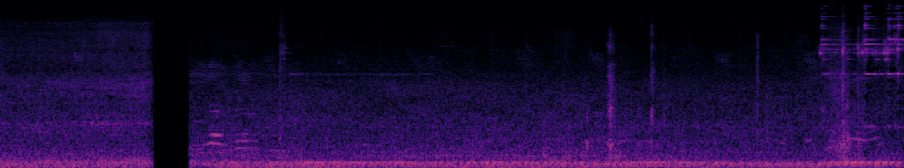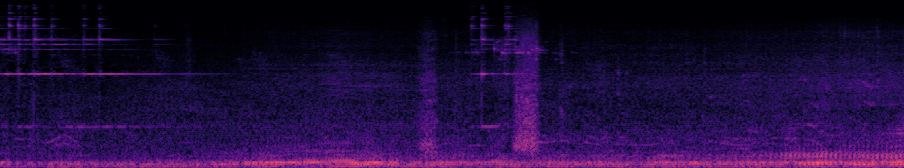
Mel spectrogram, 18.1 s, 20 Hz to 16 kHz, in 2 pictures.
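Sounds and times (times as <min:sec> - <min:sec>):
cattle bells clinking: 0:08.2 - 0:11.4, 0:13.6 - 0:15.0.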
